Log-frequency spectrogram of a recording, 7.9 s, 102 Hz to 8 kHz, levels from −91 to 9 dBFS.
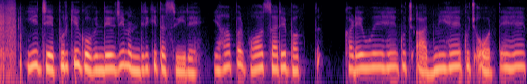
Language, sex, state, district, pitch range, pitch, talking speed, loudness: Hindi, female, Rajasthan, Jaipur, 225-255 Hz, 240 Hz, 180 wpm, -16 LUFS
